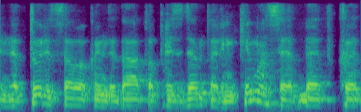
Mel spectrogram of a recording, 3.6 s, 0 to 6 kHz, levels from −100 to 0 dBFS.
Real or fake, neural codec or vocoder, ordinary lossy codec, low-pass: fake; vocoder, 44.1 kHz, 128 mel bands, Pupu-Vocoder; AAC, 48 kbps; 5.4 kHz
